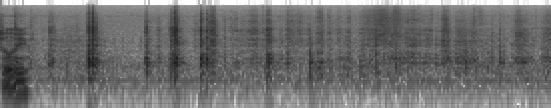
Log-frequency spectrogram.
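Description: Cardboard box insert of a plastic model kit being handled and pulled at by hand: scattered light clicks, rubs and scrapes.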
